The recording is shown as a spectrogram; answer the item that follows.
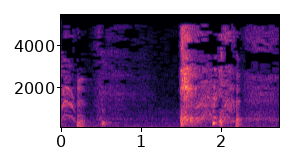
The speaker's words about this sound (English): Excuse me, try to get that coughing out of the way.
